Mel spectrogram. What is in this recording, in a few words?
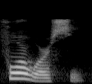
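"foresworn", English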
